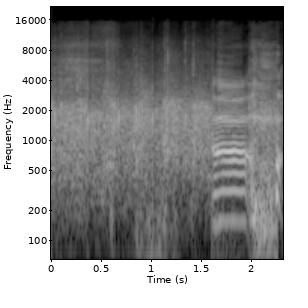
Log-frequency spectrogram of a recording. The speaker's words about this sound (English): Good evening, everyone. Hello. Hello. We did get some applause. We did get applause. Hurrah!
